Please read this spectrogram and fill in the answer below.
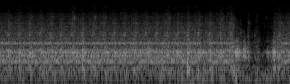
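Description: Electric domestic sewing machine stitching steadily, its motor humming with rapid needle strokes, sewing the closing seam of a rice-filled fabric bag. The machine stops shortly before the end, followed by a few short clicks.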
